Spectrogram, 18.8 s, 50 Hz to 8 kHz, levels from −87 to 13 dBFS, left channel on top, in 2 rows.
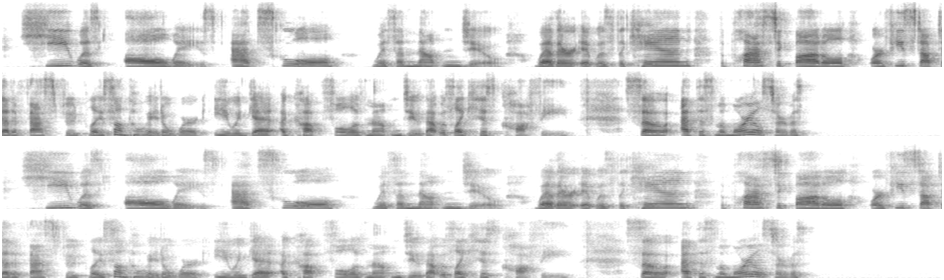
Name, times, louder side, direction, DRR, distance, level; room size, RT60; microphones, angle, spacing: voice 1, 0.0-3.3 3.7-7.0 7.3-17.4, left 4 dB, 80° left, 13 dB, 1.3 m, -33 dB
12.0 x 8.9 x 4.1 m, 0.30 s
head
